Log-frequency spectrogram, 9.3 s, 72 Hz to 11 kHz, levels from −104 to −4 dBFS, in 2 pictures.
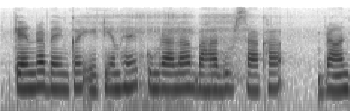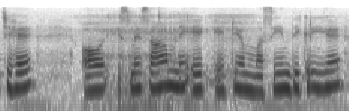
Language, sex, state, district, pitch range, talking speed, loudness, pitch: Hindi, female, Uttar Pradesh, Jyotiba Phule Nagar, 195-210 Hz, 120 wpm, -32 LUFS, 200 Hz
